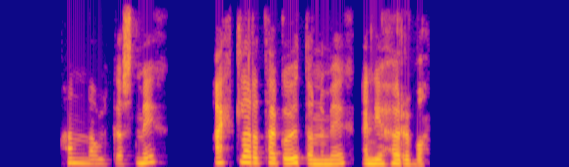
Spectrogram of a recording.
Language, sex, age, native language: Icelandic, female, 30-39, Icelandic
